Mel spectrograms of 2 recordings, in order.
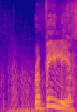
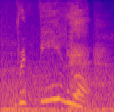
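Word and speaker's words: Revelio: place where are you rebellious saying it wrong oh rebelia much better oh shut up wait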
